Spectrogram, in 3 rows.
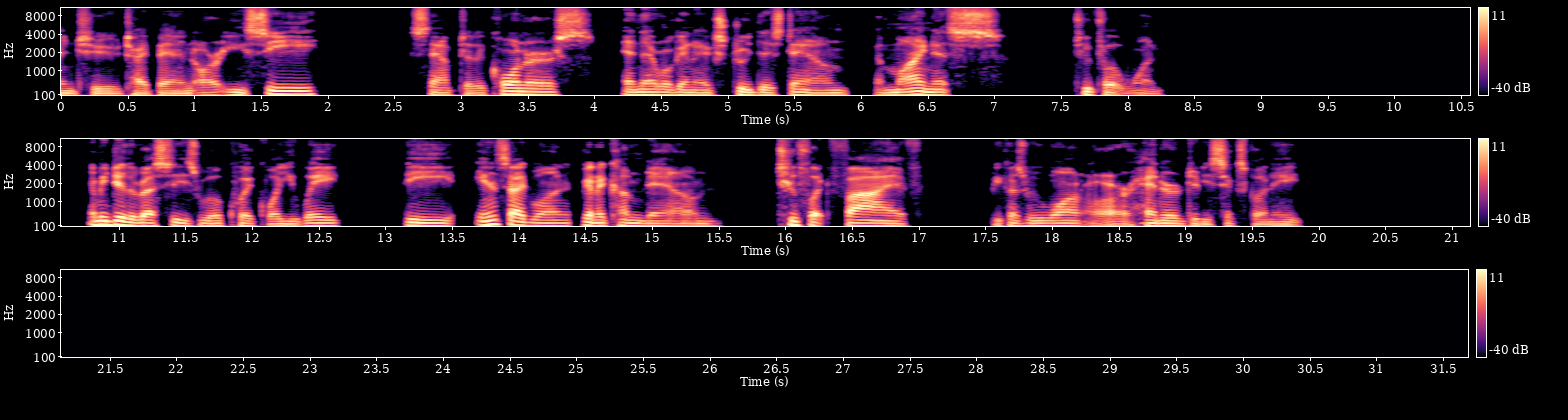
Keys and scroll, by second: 1.4-2.2 typing, 5.2-6.0 typing.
